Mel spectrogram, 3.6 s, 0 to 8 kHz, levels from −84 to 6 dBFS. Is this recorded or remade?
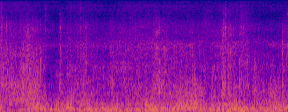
recorded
